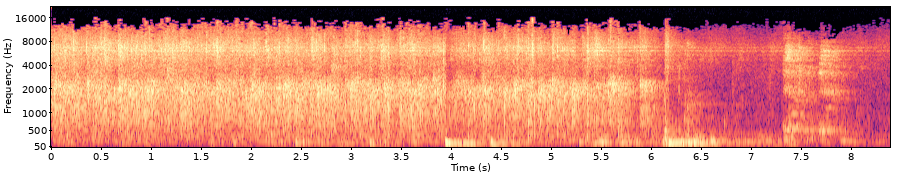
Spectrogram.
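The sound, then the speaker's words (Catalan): Sustained audience applause at a community event in Sitges, a dense wash of many hands clapping at steady loudness, with a few thuds, then tapering off near the end as it fades into quieter scattered claps. “un fort aplaudiment.”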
